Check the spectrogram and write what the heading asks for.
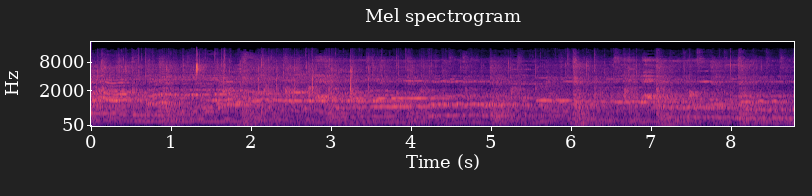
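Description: Background music with long held notes moving slowly from pitch to pitch.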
